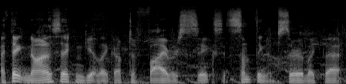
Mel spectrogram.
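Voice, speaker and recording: Music plays in the background as a man talks at a fairly quick pace. His voice is very deep and low, with fairly even intonation. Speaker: fighting game commentator. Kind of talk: game analysis commentary. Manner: casual, conversational.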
